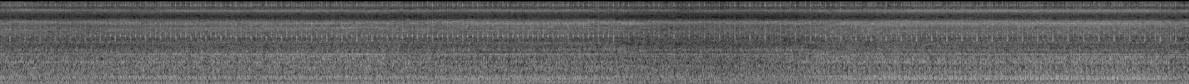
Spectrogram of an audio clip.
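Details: Mercedes M272 engine at idle: fast light ticking, about three per second, over a steady idle; cause not clear from the sound.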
